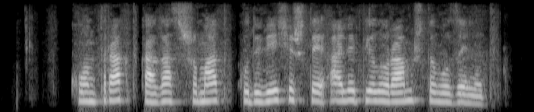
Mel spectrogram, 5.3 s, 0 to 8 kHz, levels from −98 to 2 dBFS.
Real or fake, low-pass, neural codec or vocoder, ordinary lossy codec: fake; 7.2 kHz; vocoder, 44.1 kHz, 128 mel bands, Pupu-Vocoder; AAC, 48 kbps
